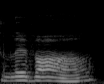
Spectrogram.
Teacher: you'll say vol like v is at the beginning of all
